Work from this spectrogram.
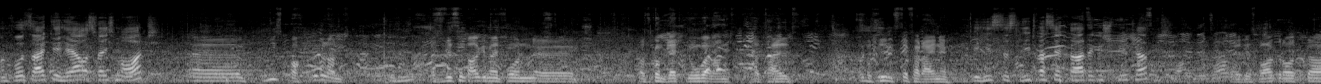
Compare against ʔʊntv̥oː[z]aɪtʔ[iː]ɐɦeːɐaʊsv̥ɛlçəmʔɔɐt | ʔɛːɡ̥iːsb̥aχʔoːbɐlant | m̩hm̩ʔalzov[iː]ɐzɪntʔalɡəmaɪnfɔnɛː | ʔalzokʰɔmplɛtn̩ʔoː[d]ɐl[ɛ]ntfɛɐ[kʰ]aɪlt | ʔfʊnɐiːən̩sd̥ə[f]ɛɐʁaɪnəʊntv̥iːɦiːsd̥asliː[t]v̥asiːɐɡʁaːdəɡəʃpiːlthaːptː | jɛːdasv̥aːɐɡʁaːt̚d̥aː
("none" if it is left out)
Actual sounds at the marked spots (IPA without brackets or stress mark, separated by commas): z, iː, iː, b, a, tʰ, f, t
